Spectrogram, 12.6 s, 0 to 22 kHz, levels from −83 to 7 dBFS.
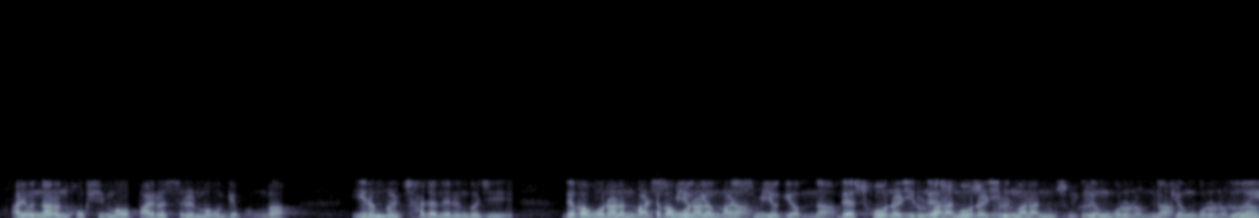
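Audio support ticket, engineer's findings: Packet loss with last packet repeated, 5.07–5.12 s (50 ms). Short robotic stutter. Waveform: one short segment tiled identically, discontinuities at seams. Spectrogram: vertical click lines, comb of harmonics at 100 Hz.

Packet loss with last packet repeated, 9.92–9.98 s (60 ms). Same stutter and buzz. Repeat length fits 10 ms packets. Receiver concealment replays the last packet, out of step with pitch. Telephone band limit at 4 kHz is visible throughout.

Doubled audio track, 6.56 s to end. Full-band second copy roughly 1 s behind, at about the same level, starting abruptly. Likely cause: a second capture path or an edit holding two misaligned copies. Dry, with no decay or room colour.

Doubled audio track, visual check. Spectrogram: every speech pattern reappears about 1 s later, full bandwidth, identical shape and brightness, overlapping the live signal. 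Waveform: denser envelope from 6.56 s, with a hard onset and no fade-in.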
